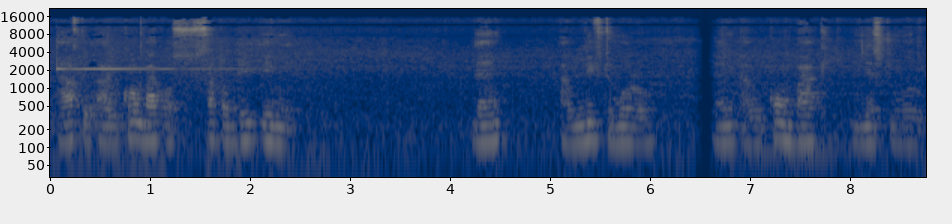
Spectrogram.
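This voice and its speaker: A man acts a secretive father, explaining himself earnestly and repeating his instructions in a mid-pitched voice. The room is echoey, and background noise runs under his voice. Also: flat delivery, moderate pace, pauses often, close to an everyday voice. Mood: urging. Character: secretive father leaving on a trip. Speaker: actor in a family skit. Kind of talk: amateur family skit acting.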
